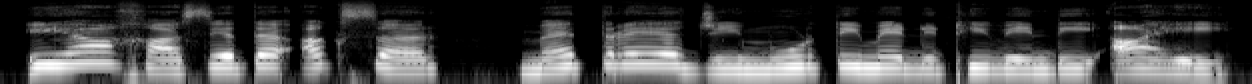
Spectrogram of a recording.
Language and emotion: Sindhi, neutral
